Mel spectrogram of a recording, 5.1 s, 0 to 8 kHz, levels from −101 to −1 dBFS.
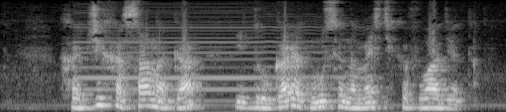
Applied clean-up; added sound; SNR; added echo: none; Wind instrument, woodwind instrument; 17 dB; none.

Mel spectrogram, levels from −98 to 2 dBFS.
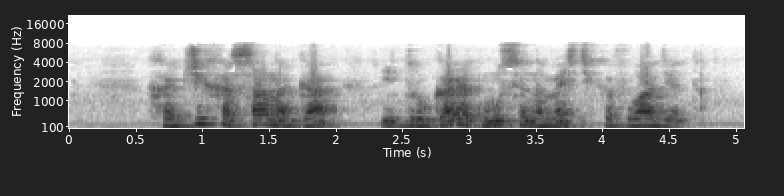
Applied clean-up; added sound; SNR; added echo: none; none; none; none.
